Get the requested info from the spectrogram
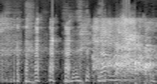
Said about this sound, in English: Now my dogs are fighting. Oh. Savage, a gnashing of teeth. Ooh. Blood? Okay. No. No, they're pit bulls. They just scream and howl. Oh, it's because of the food.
